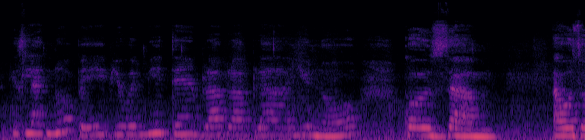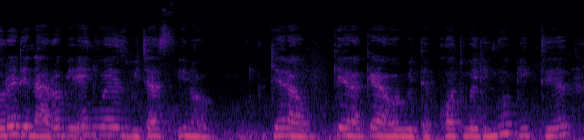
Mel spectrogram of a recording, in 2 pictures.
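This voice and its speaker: Noticeable background noise and audible room echo surround a woman speaking at a medium pitch and a moderate pace. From Kenya. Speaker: storytelling vlogger. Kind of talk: casual storytelling. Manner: animated.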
